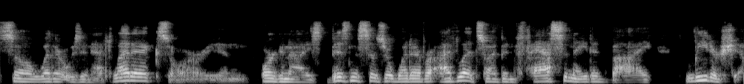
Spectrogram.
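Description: Someone speaks at a moderate pace in a somewhat breathy voice with lively intonation. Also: man. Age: 60s. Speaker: leadership coach and author. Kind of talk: conversational interview.

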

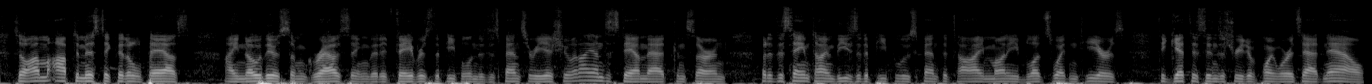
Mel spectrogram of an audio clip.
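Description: A man's voice holds a monotone, flat intonation while its loudness swings widely. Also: medium pitch for a man, fairly quick pace. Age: 60s. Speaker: lawyer and cannabis entrepreneur. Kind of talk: interview. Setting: at a conference expo.

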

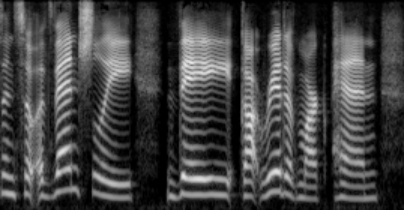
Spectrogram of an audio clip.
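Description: A woman's bright, sharp tone with an American accent and ordinary pitch variation, on a very clean recording with a silent background. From Illinois, US Midwest. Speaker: podcast host, former campaign staffer. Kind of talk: political interview podcast.

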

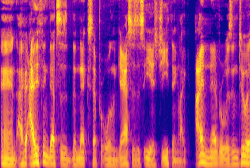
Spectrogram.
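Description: Here is a man with an ordinary speaking voice, fairly low in pitch, talking at a fairly quick pace. The recording is very clean, with a silent background and a dry, close sound with no echo. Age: 40s. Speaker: chemical company founder. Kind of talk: casual chat. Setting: studio.

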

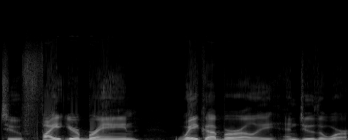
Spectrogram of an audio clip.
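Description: A man with a New York accent talks at a moderate pace in a fairly low pitch, his intonation lively. The recording is very clean, with a silent background. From New York City (Queens). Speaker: entrepreneur and endurance athlete. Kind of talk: interview.

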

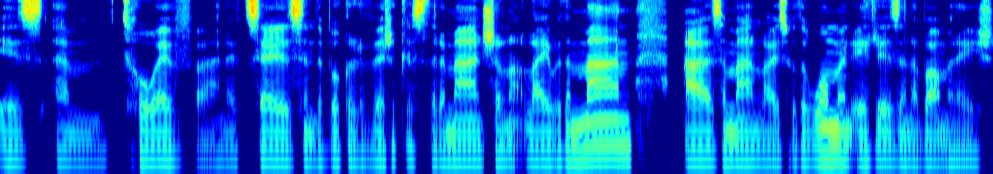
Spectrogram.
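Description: Soft-spoken and fairly low-pitched, a man talks at a moderate pace with fairly even intonation and a dark, mellow tone, in a dry, close sound with no echo on a very clean recording with a silent background. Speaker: poet and theologian. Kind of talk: conversational interview.

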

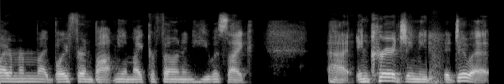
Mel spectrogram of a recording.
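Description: Fairly level intonation in a normal speaking voice. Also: man. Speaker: podcaster and author. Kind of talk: casual interview chat.

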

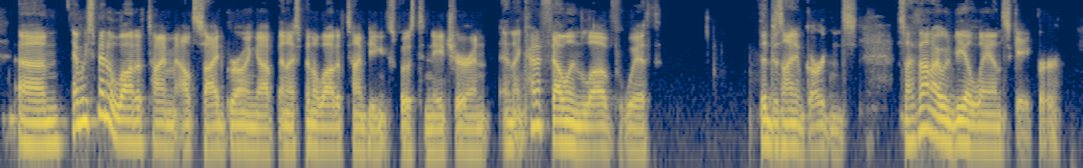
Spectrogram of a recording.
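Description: A man speaks at a fairly quick pace with an American accent, his pitch medium and its variation ordinary. It is a plain, everyday voice, recorded dry and close with no echo against a quiet background. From US South, Nashville, Tennessee. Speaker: career consultant and designer. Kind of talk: interview conversation.

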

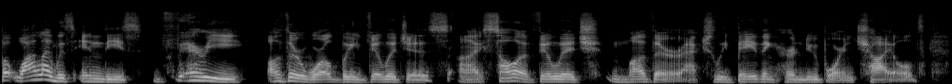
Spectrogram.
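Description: Here is a man with a plain, everyday voice at a medium pitch. He talks fairly slowly with lively intonation and very even loudness. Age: 20s. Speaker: nonprofit founder. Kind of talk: interview.

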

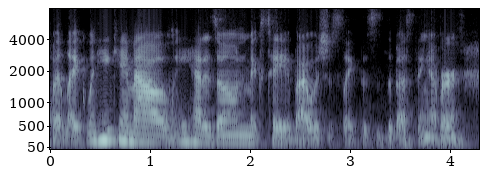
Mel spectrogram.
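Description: Speaking at a fairly quick pace, a woman with an American accent uses a fairly low pitch and fairly even intonation. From US West Coast, San Francisco Bay Area. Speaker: author and professor. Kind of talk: interview. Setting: remote call.

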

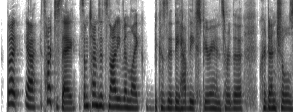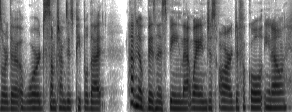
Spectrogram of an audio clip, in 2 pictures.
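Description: Speaking at a fairly quick pace with ordinary pitch variation, a woman with a Portuguese accent uses a medium pitch in a very clean recording with a silent background. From Brazil. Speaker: podcast host and producer. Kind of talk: casual interview chat.

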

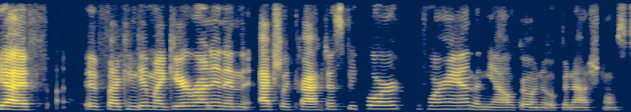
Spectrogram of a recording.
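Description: An ordinary speaking voice at a fairly quick pace, fairly even intonation, on a very clean recording with a silent background. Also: woman. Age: 20s. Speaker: professional sport shooter and firearms instructor. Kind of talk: casual interview.

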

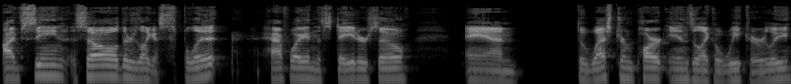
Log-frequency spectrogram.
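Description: At a fairly slow pace, a man speaks in a normal speaking voice of medium pitch with fairly even intonation. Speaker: podcast host. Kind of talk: casual chat.

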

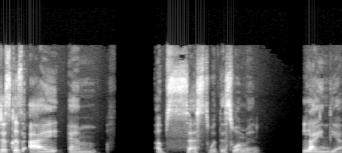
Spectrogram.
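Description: Her fairly low voice moving at a very slow pace, a woman speaks with fairly even intonation, big swings in loudness, and long, frequent pauses. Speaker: podcast host. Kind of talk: casual interview.

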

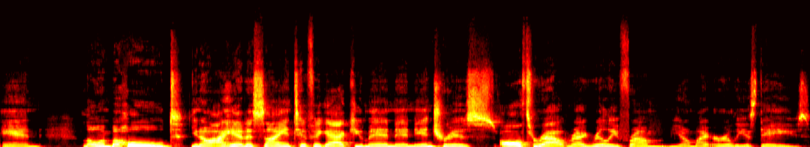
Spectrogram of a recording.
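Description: In a normal speaking voice, a man with an American accent talks at a fairly low pitch and moderate pace. His intonation is fairly even, and the recording is very clean with a silent background. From Los Angeles, South Central. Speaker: physician and biotech entrepreneur. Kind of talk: interview.

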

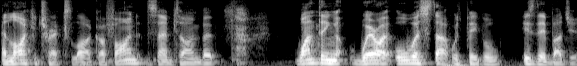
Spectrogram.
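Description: On a very clean recording with a silent background, a man speaks at a medium pitch. His pace is moderate and his pitch variation ordinary. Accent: Australian. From Scotland. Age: 40s. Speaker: podcast host and business owner. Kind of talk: casual interview.

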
